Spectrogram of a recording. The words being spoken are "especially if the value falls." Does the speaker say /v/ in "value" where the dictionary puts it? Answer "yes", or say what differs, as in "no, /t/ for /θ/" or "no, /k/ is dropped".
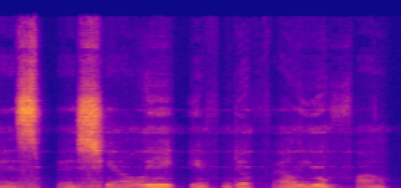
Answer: no, /f/ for /v/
